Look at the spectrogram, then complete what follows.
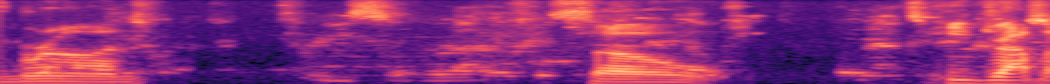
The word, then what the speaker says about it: Braun: Christian Brown even though his last name is spelled Braun I don't care what you say it is bronze so he dropped like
